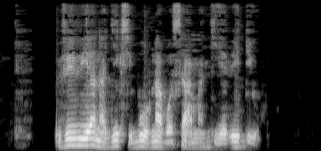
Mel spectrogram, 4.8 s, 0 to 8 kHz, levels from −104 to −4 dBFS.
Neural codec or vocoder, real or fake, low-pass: none; real; 7.2 kHz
